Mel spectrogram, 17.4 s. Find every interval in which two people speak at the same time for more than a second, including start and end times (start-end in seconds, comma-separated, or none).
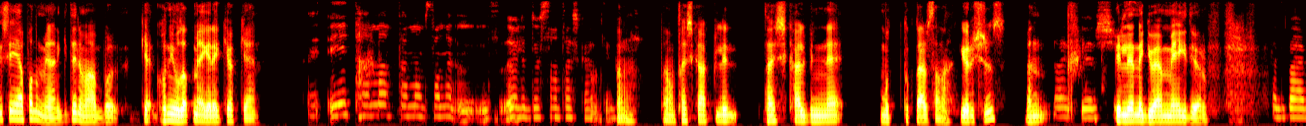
none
